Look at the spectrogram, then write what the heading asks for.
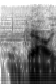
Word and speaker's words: Daly: This one is with Matt Daly, or perhaps it's pronounced Daly. Daly, thank you, production.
